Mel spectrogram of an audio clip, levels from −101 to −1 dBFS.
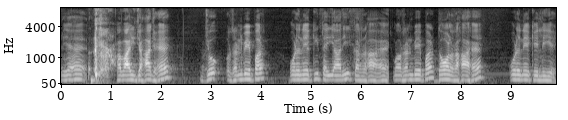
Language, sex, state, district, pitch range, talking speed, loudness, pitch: Hindi, male, Uttar Pradesh, Budaun, 135-155 Hz, 135 wpm, -24 LUFS, 140 Hz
